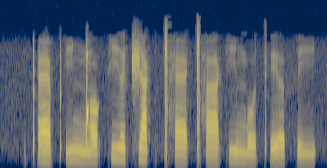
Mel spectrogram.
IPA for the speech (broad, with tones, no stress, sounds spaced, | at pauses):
pʼ æ˧ pʼ i˧ ŋ͡ǃ ɔ˩ k i˥ ə̯ t͡ʃ a˥ k ǀʰ æ˩ ǀʰ a˩ k i˧ m o˩ tʼ e˩ ə̯ θ i˩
